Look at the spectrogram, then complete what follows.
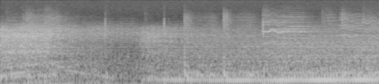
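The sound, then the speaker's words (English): A truck engine rumbles steadily with a low, droning hum, joined by occasional clanks and rattles, as Crosby and Stephanie drive away in it. The sound stays fairly loud throughout, with no voices. “Sadly, Crosby and Stephanie drive away.”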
